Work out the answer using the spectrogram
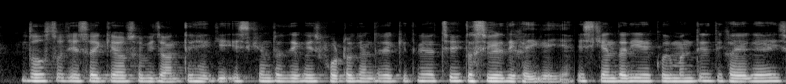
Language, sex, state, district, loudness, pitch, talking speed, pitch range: Hindi, male, Bihar, Samastipur, -16 LUFS, 145 Hz, 235 wpm, 145-155 Hz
